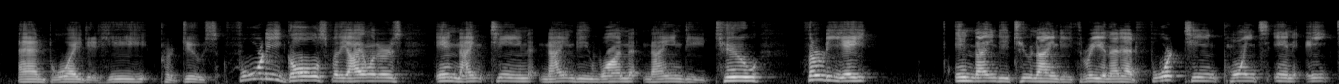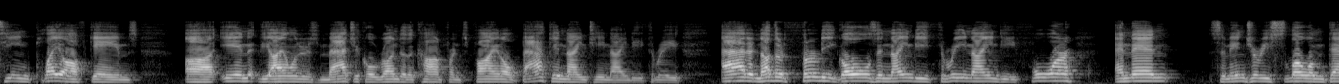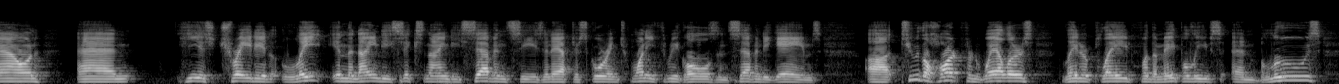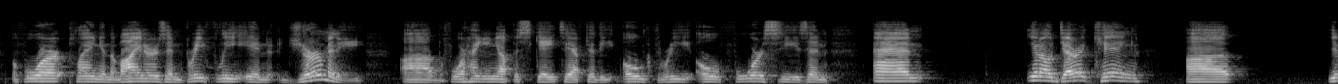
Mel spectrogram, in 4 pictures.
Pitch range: 120-155 Hz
